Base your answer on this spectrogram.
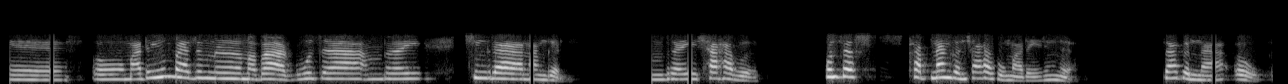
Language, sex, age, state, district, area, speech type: Bodo, female, 30-45, Assam, Kokrajhar, rural, conversation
